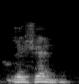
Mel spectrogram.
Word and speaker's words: Lejeune: A pronúncia do meu nome em francês, você não fala o U, né? Lejeune.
